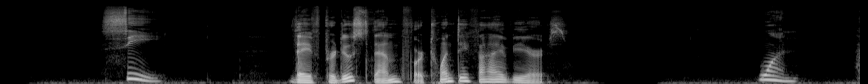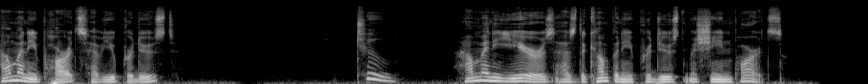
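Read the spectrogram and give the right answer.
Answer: 2: How many years has the company produced machine parts?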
